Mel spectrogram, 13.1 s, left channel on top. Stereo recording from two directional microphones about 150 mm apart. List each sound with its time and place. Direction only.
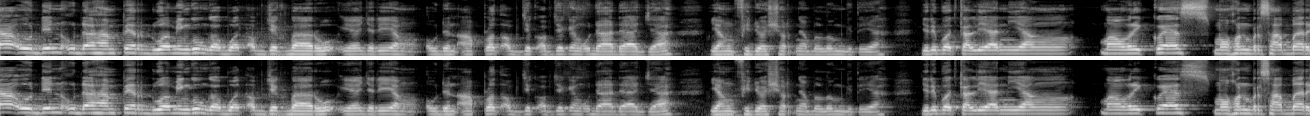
0.0 s speech: centre (ahead or behind)
5.2 s speech: 40° left (ahead or behind)
6.5 s speech: 10° left (ahead or behind)
7.1 s speech: centre (ahead or behind)
11.0 s speech: 30° left (ahead or behind)
12.1 s speech: 5° left (ahead or behind)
